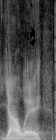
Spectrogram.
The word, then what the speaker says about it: Yahweh: would be pronounced Yahweh, but you're not supposed to say that.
